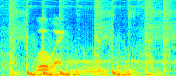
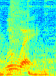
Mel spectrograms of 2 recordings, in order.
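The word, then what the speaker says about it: 無為: because it's already here and then this is pronounced W one is woo this one is way wo way way means to act to strain to strive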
